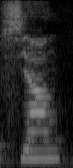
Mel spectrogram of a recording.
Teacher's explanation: this first tone is high in my register.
